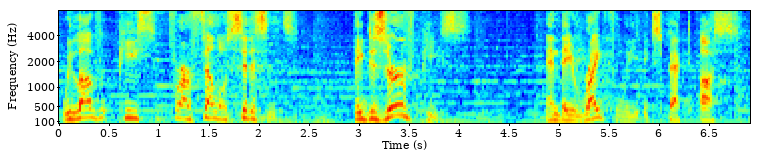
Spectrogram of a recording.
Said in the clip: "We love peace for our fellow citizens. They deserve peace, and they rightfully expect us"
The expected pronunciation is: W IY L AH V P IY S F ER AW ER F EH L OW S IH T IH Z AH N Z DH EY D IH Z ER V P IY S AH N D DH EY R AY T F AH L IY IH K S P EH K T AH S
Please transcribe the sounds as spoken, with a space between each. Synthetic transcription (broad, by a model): W IY L AH V P IY S F ER AW ER F EH L OW S IH T IH Z AH N Z DH EY D IH Z ER V P IY S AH N DH EY R AY T F L IY IH K S P EH K T AH S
